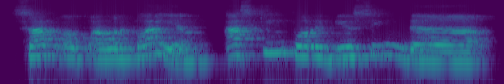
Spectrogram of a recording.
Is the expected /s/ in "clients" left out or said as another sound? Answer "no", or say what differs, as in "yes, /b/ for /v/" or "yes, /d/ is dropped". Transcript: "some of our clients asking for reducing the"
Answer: yes, /s/ is dropped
